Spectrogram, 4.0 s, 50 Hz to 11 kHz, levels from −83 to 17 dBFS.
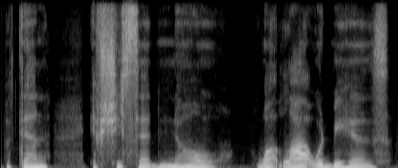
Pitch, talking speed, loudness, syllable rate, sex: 185 Hz, 165 wpm, -15 LUFS, 3.4 syllables/s, female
